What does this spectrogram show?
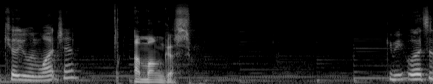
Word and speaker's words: Among Us: about among us okay you're pronouncing the g really hard and uh as like an o sound so you're pronouncing this as among us no among us among us oh yeah i know i know i'm honest no no see i'm now i'm not pronouncing g it's a schwa it's not an o i know it's spelled with an o but you know how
